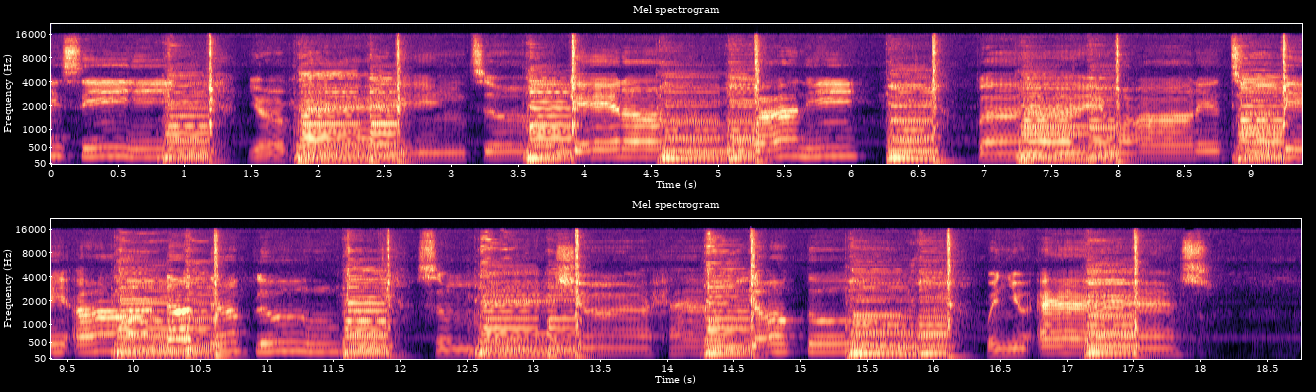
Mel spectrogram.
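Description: Acoustic guitar strummed through a repeating Am–D–Bm–Em chord progression in a down-up-stop, down-stop pattern, with short gaps in the rhythm, while a man sings along.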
